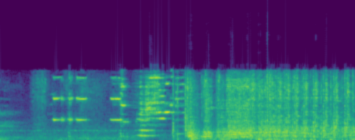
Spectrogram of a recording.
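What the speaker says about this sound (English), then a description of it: "since the exhaust is still hot, it should fire right up." An off-road riding mower with a still-hot exhaust cranks in short bursts, then catches and settles into a loud, steady running engine close by.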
